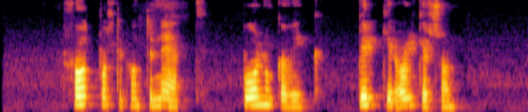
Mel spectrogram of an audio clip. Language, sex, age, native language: Icelandic, female, 40-49, Icelandic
